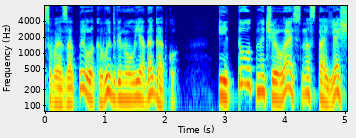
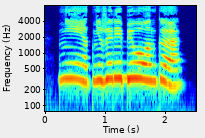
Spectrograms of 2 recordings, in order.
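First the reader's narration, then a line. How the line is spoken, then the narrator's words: Tearful sobbing. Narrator (Russian): Наматывая слезы на кулак, рыдала она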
